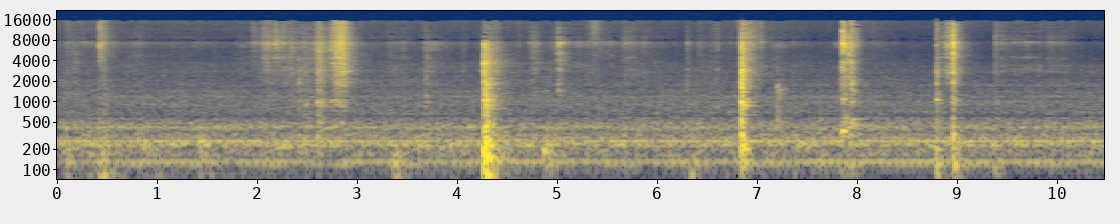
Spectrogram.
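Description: Kitchen handling sounds over a steady low hum: a sharp knock about four seconds in, then a few lighter clicks and taps as a paper plate is handled and a waffle is taken out of the toaster.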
